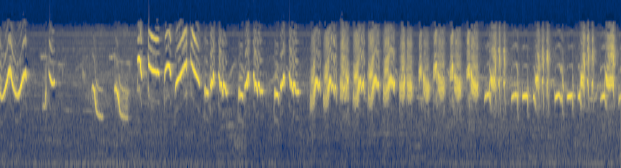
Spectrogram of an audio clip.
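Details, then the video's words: Chinese hwamei singing prolifically, its song likened to a Papuan or golden bulbul: loud varied slurred whistles swooping up and down, then a long run of quick, sharp repeated notes. "burung hoa mi seperti cucak Papua atau cucak mas gacor"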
